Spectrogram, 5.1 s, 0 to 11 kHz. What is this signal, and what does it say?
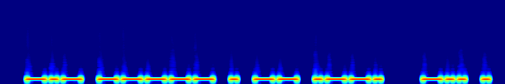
Morse code, heard as a keyed tone, about 20 wpm, 700 Hz. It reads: K0EMP DE
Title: USA Callsign DE Callsign - 5 Characters - 20wpm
